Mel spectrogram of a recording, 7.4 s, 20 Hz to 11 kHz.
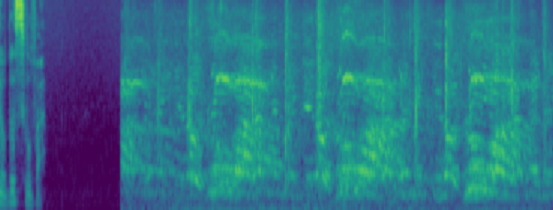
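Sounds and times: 
speech: 0:00.0 - 0:00.7
large crowd of protesting teachers singing and shouting at a march: 0:01.6 - 0:07.3
sharp rhythmic claps or beats: 0:01.6 - 0:07.3.

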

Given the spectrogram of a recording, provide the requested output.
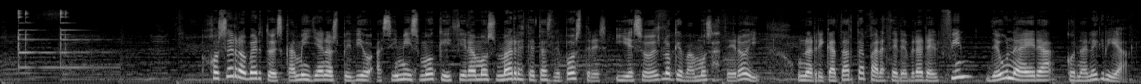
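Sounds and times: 
glasses clinking in a toast: 0:00.0 - 0:01.3
speech: 0:02.1 - 0:11.4.

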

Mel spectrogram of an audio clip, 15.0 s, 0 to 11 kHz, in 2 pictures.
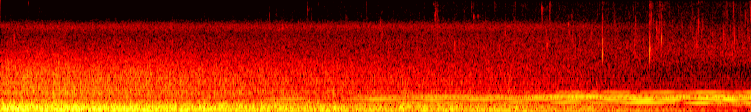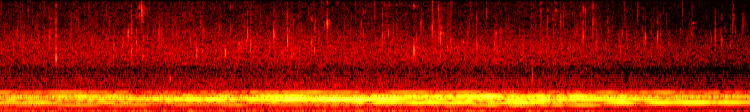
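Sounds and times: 
glacier ice calving rumble: 0:00.0 - 0:11.4
low moaning tones: 0:00.0 - 0:15.0
dripping: 0:03.6 - 0:15.0.

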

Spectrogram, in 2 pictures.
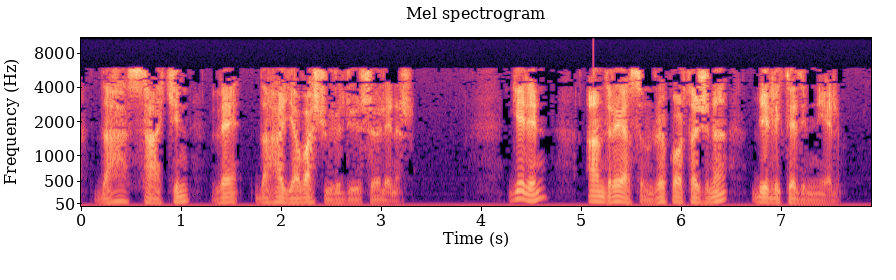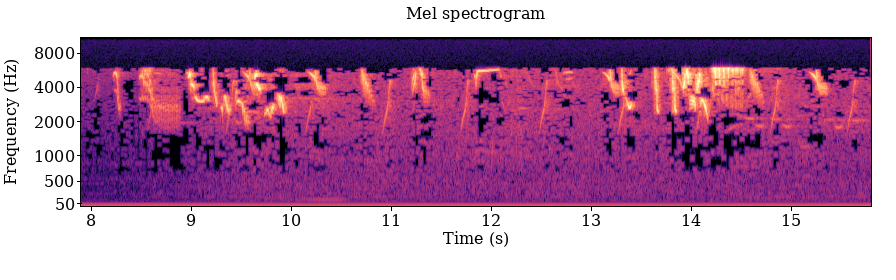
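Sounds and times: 
speech: 0:00.2 - 0:03.4, 0:04.3 - 0:07.7
rare birds singing and chirping in a nature area in southern Mecklenburg Germany: 0:08.0 - 0:15.7.

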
